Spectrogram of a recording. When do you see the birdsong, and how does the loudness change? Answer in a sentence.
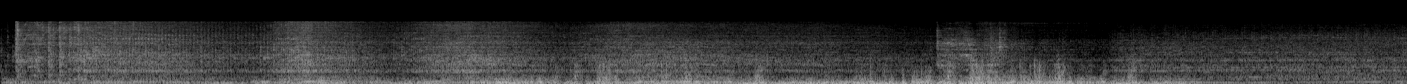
The birdsong can't be heard in this clip.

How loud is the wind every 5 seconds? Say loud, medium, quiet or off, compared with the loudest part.
medium, loud, loud.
